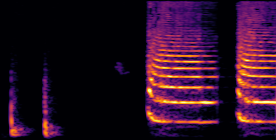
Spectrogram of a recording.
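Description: Two dull knocks, then two loud, sustained air horn blasts, each about half a second long, separated by a brief pause and sounding close and blaring.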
